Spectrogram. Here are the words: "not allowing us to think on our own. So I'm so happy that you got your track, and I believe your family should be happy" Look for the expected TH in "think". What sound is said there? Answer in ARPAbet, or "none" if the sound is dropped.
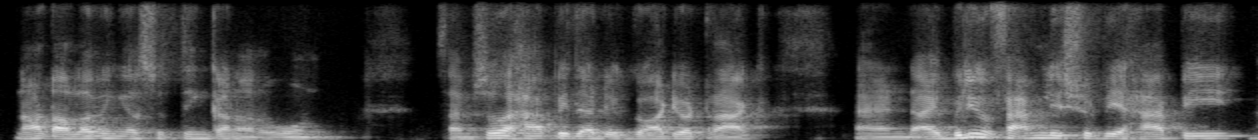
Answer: T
